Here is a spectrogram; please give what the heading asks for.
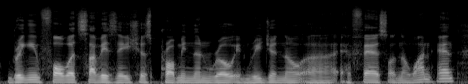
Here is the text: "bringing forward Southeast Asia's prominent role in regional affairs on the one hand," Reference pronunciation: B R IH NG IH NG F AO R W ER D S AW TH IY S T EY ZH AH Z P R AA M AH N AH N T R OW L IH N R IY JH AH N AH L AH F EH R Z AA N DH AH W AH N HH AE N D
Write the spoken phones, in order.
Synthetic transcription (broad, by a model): B R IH NG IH NG F AO W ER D S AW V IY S EY SH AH S P R AA M AH N AH N T R OW L IH N R IY JH AH N AH L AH F EH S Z AA N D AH W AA N HH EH N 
